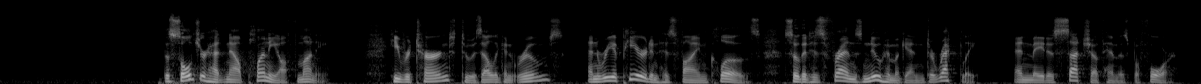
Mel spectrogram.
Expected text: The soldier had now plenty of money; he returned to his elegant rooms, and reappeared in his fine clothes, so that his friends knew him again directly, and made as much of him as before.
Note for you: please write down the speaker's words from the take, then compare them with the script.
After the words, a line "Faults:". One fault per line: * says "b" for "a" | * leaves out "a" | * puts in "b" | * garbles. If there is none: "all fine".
The soldier had now plenty off money; he returned to his elegant rooms, and reappeared in his fine clothes, so that his friends knew him again directly, and made as such of him as before.
Faults:
* says "off" for "of"
* says "such" for "much"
